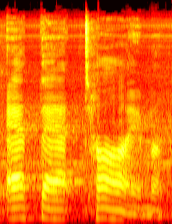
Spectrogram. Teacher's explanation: with the T, you have to force more air out of your mouth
